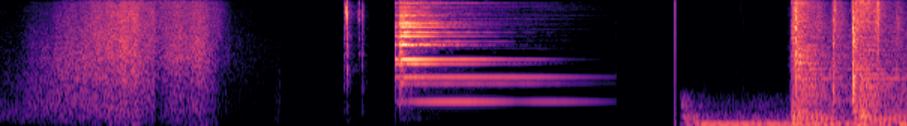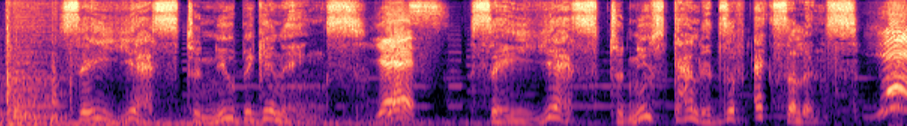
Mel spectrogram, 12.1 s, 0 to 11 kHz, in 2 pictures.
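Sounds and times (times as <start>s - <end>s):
metallic ding ringing out: 2.6s - 4.1s.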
